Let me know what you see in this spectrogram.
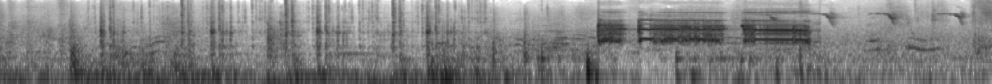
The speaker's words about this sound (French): L'hirondelle et le coq. Le coq, ça reste dans les cages. Parce que le coq, c'est la passion des gitans.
